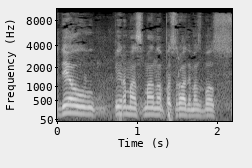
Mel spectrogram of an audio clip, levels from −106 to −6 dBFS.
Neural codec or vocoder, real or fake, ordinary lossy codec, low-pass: vocoder, 44.1 kHz, 128 mel bands, Pupu-Vocoder; fake; MP3, 48 kbps; 9.9 kHz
